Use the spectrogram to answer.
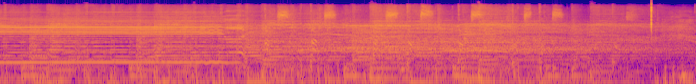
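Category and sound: french chanson song playing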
